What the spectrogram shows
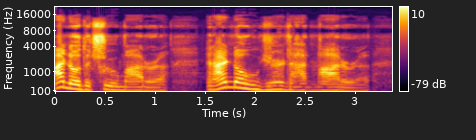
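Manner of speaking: low, threatening, menacing tone. Retelling an anime scene, voicing a character confronting an impostor; mock-menacing tone. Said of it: "Basically in a menacing tone".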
